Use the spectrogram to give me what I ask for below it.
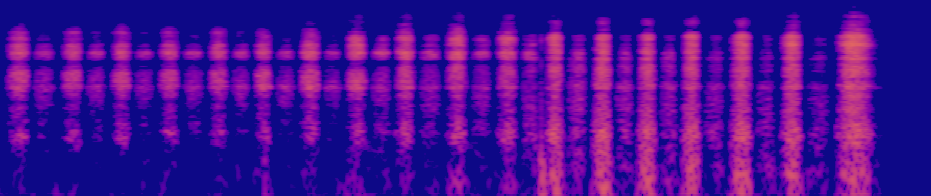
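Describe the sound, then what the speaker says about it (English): Repeated sharp sniffing breaths drawn in and out through a single nostril, about twenty quick close rhythmic pulses that grow louder toward the end, with no talk. "I can breathe out of this nose."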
